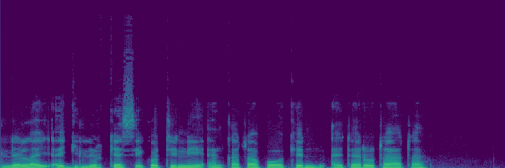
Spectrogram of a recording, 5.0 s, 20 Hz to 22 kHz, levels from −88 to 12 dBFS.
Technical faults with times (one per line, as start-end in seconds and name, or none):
none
